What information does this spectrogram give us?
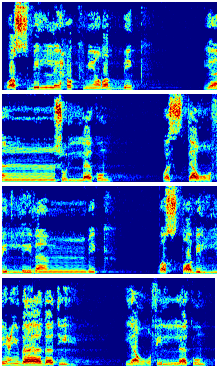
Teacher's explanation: إذن خلاصة هذا الأخير أنه الدوري عن أبي عمرو البصري بخلف عنه والسوسي بلا خلاف أدغم الراء المجزومة في اللام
